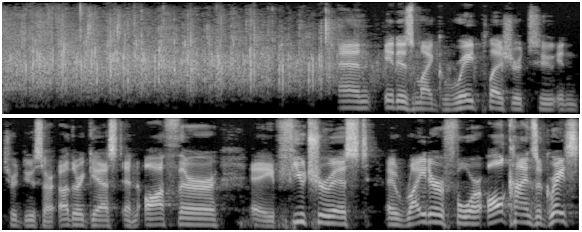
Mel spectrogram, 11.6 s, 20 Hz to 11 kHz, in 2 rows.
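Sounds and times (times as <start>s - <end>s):
crowd clapping: 0.0s - 4.4s
speech: 3.4s - 11.5s.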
